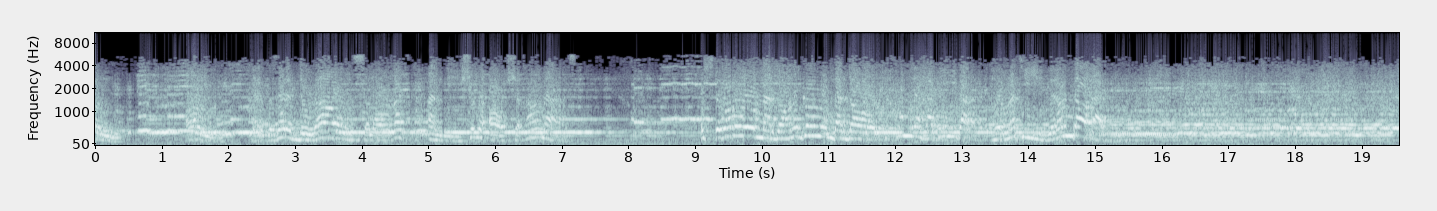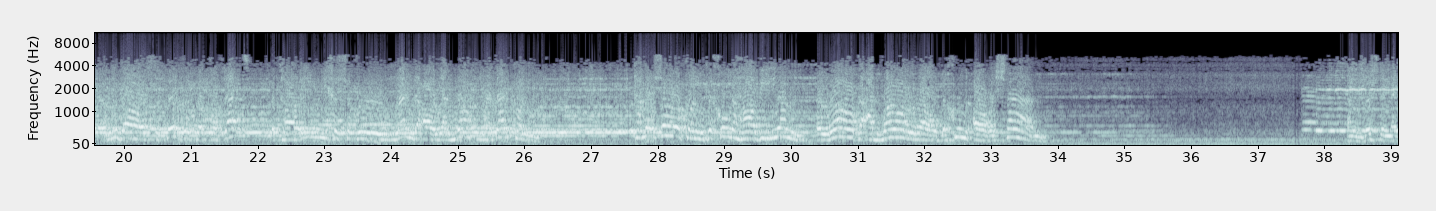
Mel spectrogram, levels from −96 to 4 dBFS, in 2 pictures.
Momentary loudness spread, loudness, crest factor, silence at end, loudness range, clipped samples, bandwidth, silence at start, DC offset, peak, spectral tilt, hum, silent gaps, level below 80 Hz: 11 LU; -5 LUFS; 4 dB; 0 s; 5 LU; 2%; 7 kHz; 0 s; under 0.1%; 0 dBFS; -7.5 dB/octave; none; none; -28 dBFS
